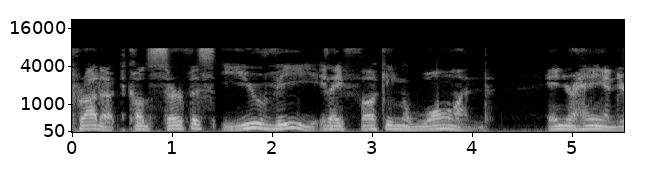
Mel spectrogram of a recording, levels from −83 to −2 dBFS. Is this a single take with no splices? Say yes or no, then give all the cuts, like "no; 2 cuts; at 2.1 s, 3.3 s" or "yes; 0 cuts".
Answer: no; 2 cuts; at 1.4 s, 2.5 s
